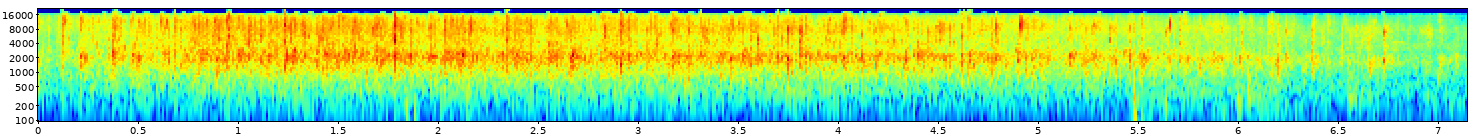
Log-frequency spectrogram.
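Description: Steady, sustained audience applause fills the whole stretch, a dense wash of many hands clapping at an even level, with a couple of sharper individual claps standing out.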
